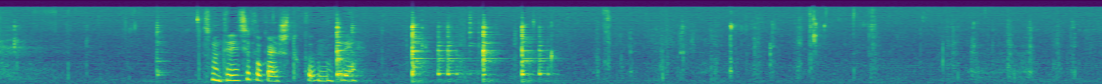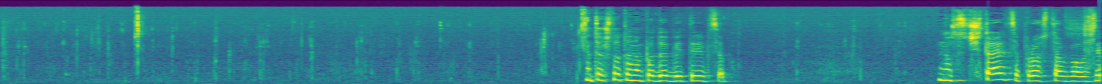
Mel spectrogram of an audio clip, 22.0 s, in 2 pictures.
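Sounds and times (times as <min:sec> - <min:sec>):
faint low hum: 0:00.0 - 0:22.0
crunchy chewing of fried chicken: 0:05.8 - 0:17.0, 0:18.4 - 0:20.4.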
